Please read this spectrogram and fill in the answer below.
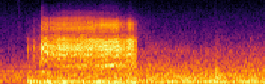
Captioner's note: door creaks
